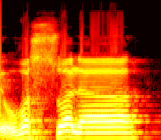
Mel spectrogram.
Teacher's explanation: گول تا کے اوپر جب وقف کریں گے، گول تا وقف کی صورت میں ہائے ساکنہ بن جاتی ہے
